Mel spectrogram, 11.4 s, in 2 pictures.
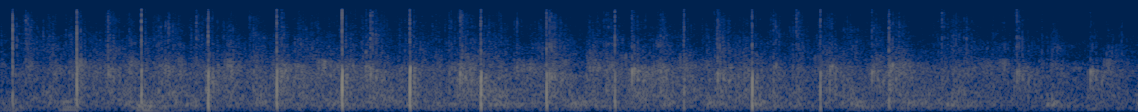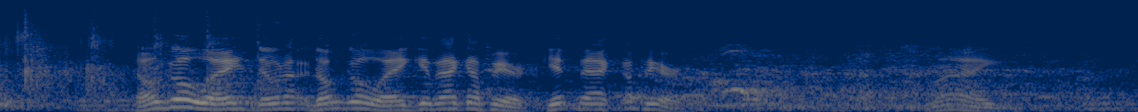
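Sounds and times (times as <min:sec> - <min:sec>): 
church congregation clapping to welcome new members during a service: 0:00.0 - 0:07.2
speech: 0:06.5 - 0:09.3
laughter: 0:08.8 - 0:11.3.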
